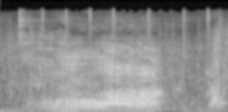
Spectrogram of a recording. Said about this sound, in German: Oh. Ja, wow, ne? Also wir wow. wollen mal klären, ein Tier, das diese Geräusche macht, wie gefährlich ist so ein Braunbär eigentlich? Äh, weil ich kann verstehen, dass manche Leute auch ein bisschen Angst davor haben irgendwie, wenn man sowas hört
